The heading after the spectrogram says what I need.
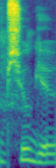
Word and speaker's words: Pugh: Alors en anglais, c'est Pugh. Ouais, voilà. Mais en France, tout le monde dit Pugh.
